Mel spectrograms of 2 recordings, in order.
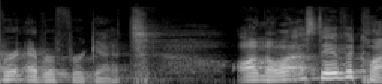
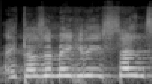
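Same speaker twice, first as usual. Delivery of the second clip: very high, loud squeal; hammed-up high-pitched freak-out; frantic protest; 9 dB louder than usual. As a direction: shriek it in mock panic. Retold freak-out at wife.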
